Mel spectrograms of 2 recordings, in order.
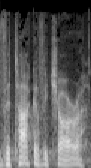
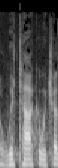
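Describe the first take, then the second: First: The words begin with a V sound. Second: The words begin with a W sound. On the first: This is the international standard Pali pronunciation. "with a V" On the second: This is how Burmese speakers pronounce Pali. "Sometimes you'll hear it with a W instead of V"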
